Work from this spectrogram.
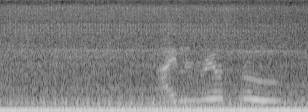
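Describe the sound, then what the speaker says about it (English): A truck engine fitted with Holley Sniper EFI idles steadily and loudly up close, a low constant drone, while a voice speaks briefly over it. "idling real smooth."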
